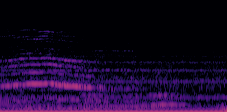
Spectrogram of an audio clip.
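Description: A short meow-like cry that rises and then falls in pitch, lasting under a second near the start. Underneath it, instrumental music plays with held, steady notes.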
